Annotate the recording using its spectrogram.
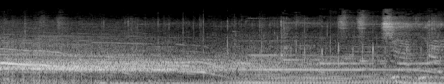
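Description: Concert crowd cheering and screaming over loud, bass-heavy music from the stage sound system, with long falling cheers close by in the first half.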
